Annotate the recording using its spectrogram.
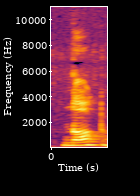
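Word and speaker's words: knocked: डू you know who नॉक्ड एट the door, नॉक्ड में K क्या है? ये साइलेंट लेटर है।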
